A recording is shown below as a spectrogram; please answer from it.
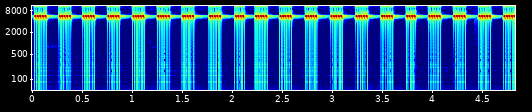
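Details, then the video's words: Rhythmic high chirping of a male cricket: crisp, evenly spaced pulses, some twenty in five seconds, against total quiet. "Cricket Chirping Sound Effect"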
